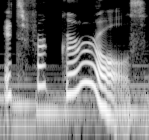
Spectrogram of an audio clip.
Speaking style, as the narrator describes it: Bernice said with a laugh

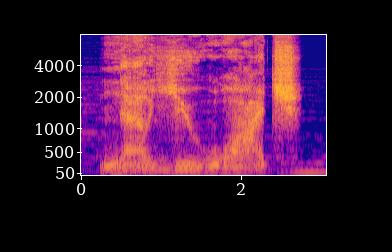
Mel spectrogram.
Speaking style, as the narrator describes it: Vivian said in a terrible voice

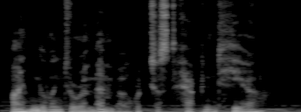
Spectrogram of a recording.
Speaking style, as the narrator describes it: he whispered

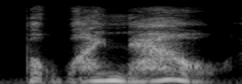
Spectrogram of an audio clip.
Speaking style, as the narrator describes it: I whispered back

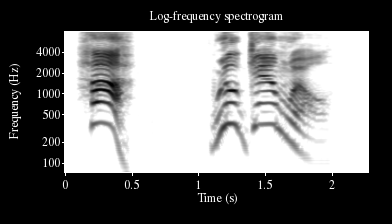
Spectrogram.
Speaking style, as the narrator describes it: cried Robin

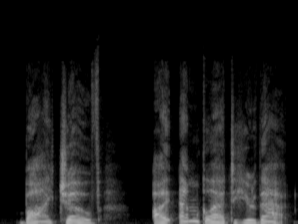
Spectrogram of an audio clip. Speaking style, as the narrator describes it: cried the Duke

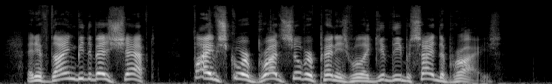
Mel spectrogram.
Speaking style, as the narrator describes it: cried the sheriff

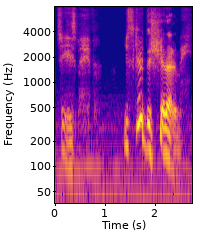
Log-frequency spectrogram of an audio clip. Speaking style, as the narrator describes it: I said, beginning to laugh

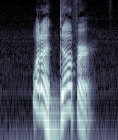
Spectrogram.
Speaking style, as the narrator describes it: Gus cried

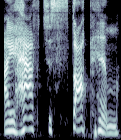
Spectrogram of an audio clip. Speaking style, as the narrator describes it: I shouted

